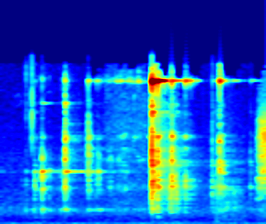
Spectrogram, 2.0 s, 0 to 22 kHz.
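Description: Metal fork parts being handled: a few light metal ticks, then one sharper clink about a second in, as the steel oil lock piece goes into the aluminium fork slider of a 39 mm Harley fork.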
